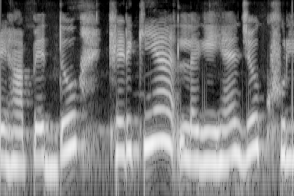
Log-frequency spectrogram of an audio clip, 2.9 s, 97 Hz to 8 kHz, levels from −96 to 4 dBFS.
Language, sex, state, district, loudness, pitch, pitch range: Hindi, female, Jharkhand, Palamu, -10 LUFS, 245 Hz, 215-285 Hz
